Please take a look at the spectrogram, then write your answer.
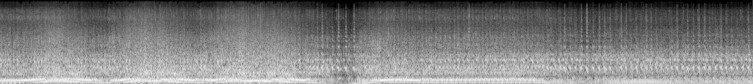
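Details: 6.2 L GMC V8 diesel, first start after sitting 15-20 years, glow plugs heated: revs rising and falling smoothly in repeated blips before settling to a steady, even idle; running on its own.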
